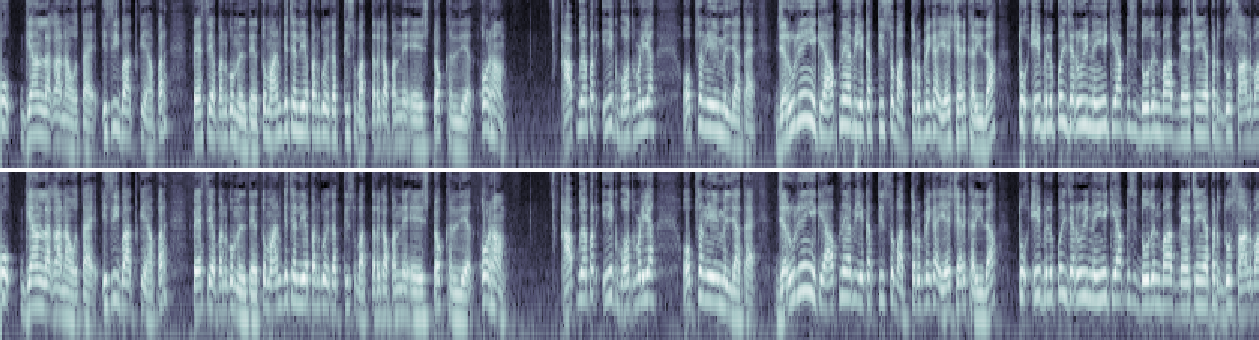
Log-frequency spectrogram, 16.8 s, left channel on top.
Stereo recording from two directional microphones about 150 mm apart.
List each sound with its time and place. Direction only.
0.0 s speech: 30° left (ahead or behind)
